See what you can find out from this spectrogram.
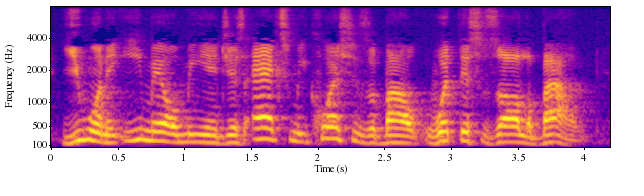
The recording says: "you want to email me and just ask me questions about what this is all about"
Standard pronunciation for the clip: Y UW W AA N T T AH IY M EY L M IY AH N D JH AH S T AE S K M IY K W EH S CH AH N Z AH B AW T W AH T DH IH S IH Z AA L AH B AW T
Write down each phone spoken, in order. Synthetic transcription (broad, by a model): Y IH W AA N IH T IY M EY L M IY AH N JH AH S T AE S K M IY K W EH S CH AH N Z AH B AW T W AH T DH IH S IH Z AA L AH B AW T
